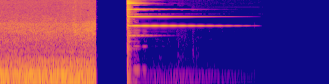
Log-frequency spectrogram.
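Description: Street traffic noise that cuts off abruptly about a second in, followed by a single bright, bell-like chime sound effect that rings out and fades over about a second and a half.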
